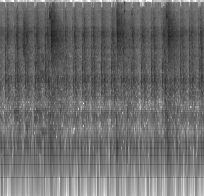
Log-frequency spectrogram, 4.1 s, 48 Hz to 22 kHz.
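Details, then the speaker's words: Detroit Engine Works 2HP old single-cylinder engine after repair, ignition advanced slightly from top dead center for more power: crisp, evenly spaced exhaust beats with no misses or knocks; normal running. "I don't know if you can hear it on the tape, but I can. The exhaust note's just a little crisper"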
